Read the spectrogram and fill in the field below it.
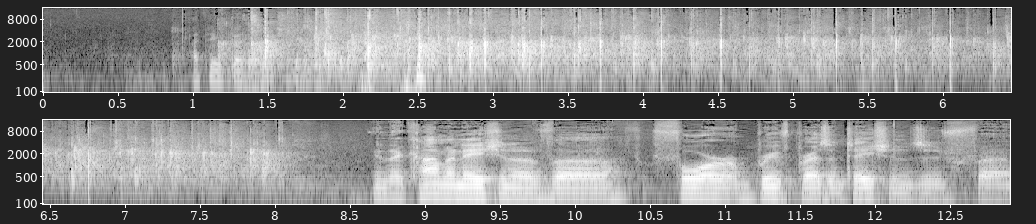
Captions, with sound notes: I think that's it. (audience applauds) - In the combination of four brief presentations,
